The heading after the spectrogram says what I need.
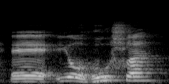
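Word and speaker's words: יהושע: José, Yosef, Josué, Yohushua.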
